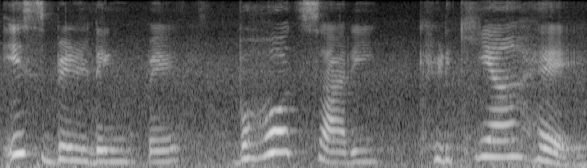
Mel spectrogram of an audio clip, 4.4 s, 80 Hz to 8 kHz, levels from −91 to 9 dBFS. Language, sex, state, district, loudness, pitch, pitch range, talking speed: Hindi, female, Madhya Pradesh, Dhar, -18 LUFS, 220 Hz, 195-280 Hz, 95 wpm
